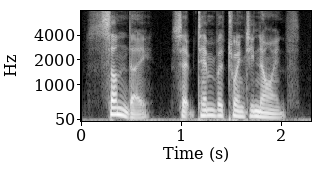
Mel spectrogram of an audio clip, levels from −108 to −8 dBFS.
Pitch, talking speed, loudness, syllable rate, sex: 130 Hz, 105 wpm, -18 LUFS, 4.1 syllables/s, male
